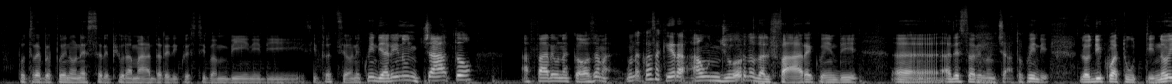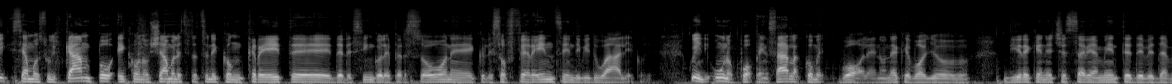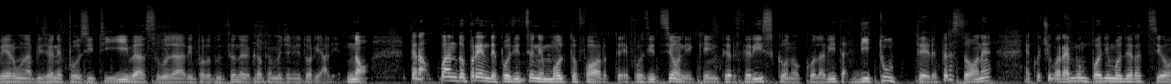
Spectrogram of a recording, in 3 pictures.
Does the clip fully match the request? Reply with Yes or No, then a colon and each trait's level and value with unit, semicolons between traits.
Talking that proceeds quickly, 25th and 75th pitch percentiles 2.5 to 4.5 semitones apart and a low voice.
No: fast, 175 wpm; wide, 5.4 semitones; low, 110 Hz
